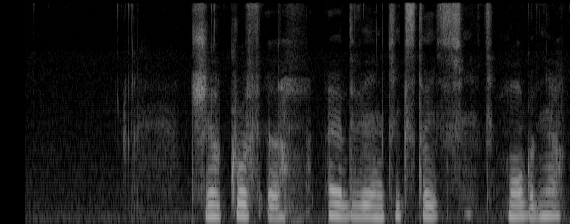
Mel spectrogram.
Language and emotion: Russian, sad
